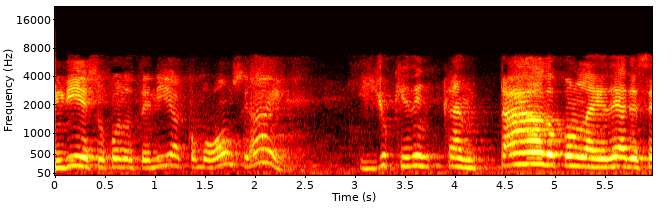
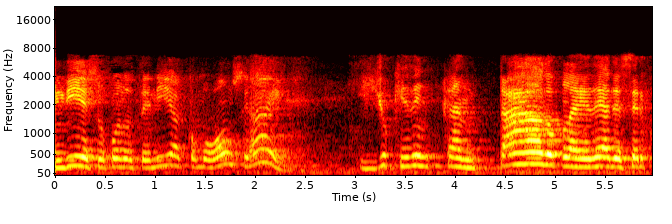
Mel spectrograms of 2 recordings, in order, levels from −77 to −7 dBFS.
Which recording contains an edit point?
second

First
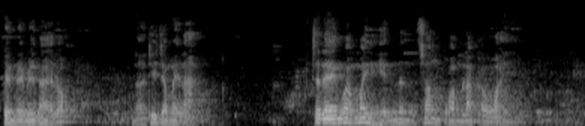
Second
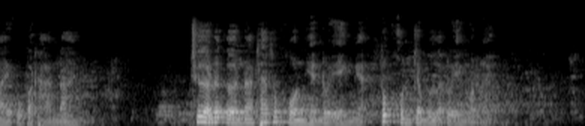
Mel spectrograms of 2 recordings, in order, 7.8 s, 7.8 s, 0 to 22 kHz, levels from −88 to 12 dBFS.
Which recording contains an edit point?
first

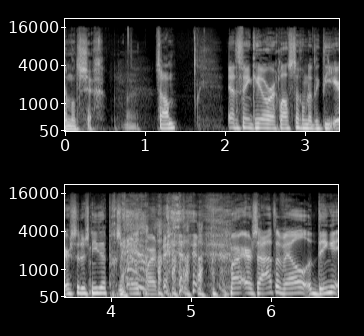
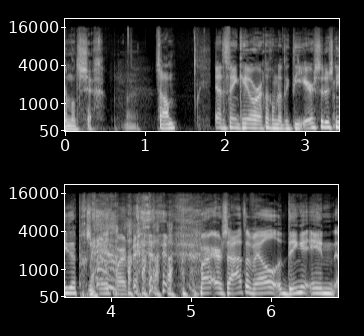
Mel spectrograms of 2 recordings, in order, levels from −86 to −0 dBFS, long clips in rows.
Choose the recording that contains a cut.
second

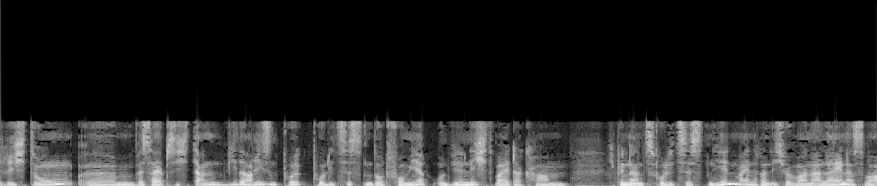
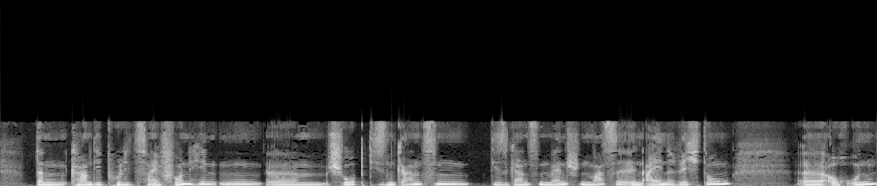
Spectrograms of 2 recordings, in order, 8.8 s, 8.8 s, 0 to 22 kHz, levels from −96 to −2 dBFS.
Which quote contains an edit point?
first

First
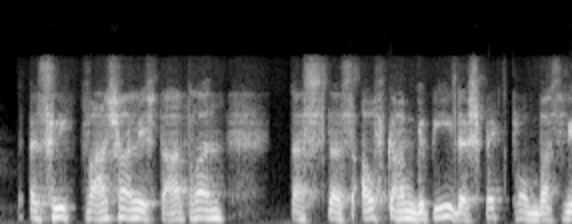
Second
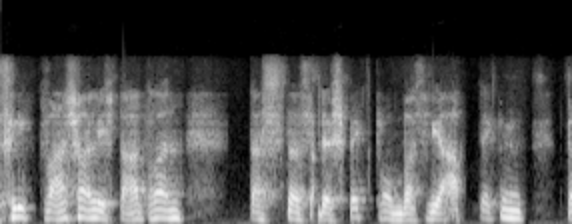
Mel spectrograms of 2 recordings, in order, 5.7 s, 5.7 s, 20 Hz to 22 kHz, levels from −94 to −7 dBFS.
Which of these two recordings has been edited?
second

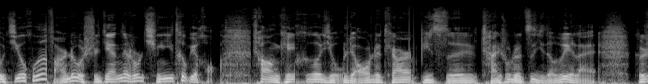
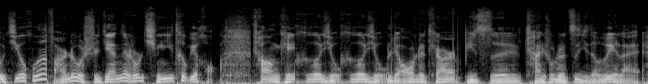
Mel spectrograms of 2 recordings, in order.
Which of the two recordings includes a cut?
second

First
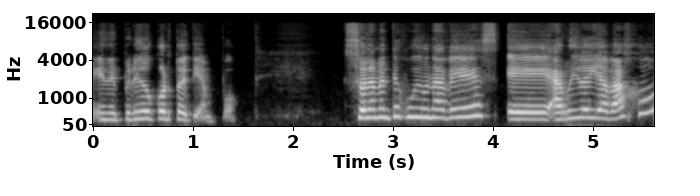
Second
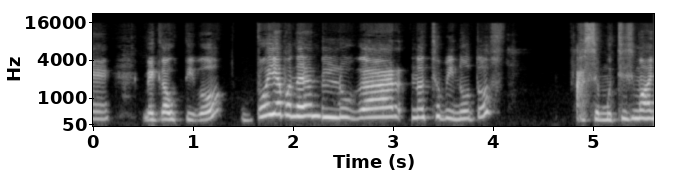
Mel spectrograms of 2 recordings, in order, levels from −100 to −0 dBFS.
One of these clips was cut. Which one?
second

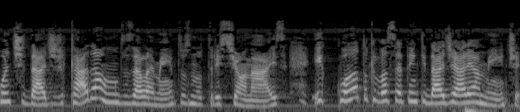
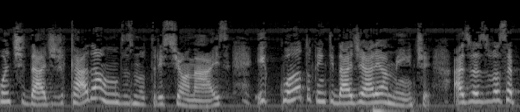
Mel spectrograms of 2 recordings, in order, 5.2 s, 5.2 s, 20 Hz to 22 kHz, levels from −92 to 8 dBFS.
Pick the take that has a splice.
second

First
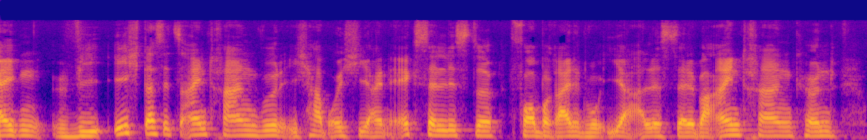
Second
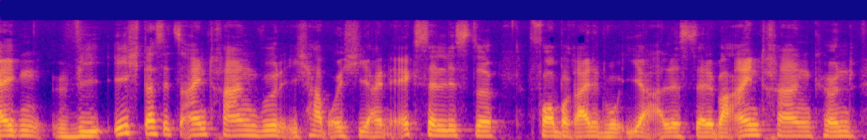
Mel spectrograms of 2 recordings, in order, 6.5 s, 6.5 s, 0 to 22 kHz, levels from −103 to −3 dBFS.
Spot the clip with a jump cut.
first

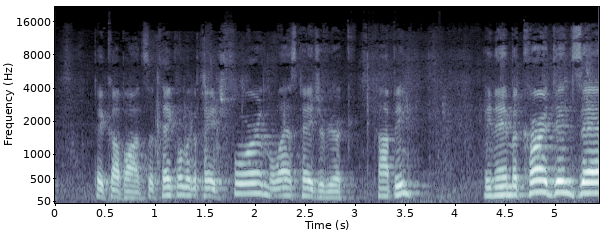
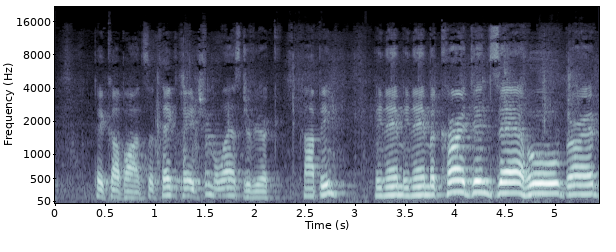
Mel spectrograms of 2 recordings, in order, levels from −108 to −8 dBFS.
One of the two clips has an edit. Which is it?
second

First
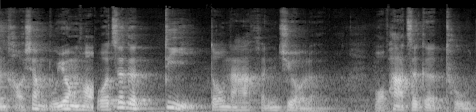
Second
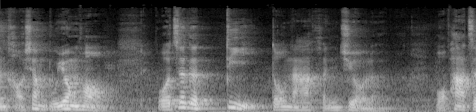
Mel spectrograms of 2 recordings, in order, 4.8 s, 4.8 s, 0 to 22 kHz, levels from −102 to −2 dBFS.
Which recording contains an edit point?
first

